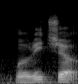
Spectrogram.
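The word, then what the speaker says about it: Maricha: Actually, there's two ways to pronounce it. Moricha or Morich, who was actually the uncle of Ravan.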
